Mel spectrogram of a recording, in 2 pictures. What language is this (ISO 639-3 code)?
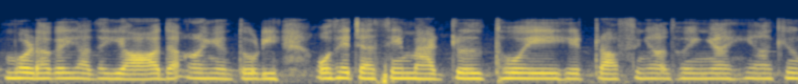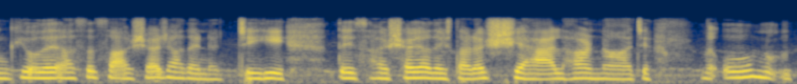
doi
